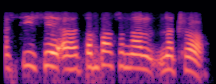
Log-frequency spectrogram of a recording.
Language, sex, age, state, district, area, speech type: Manipuri, female, 18-30, Manipur, Kangpokpi, rural, conversation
